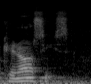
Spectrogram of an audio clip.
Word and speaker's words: kenosis: Es la palabra kenosis, o la pronunciamos así en español, kenosis.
